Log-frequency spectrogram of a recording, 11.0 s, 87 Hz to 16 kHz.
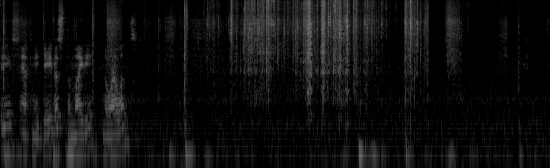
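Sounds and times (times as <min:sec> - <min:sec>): foil wrappers crinkling and tearing: 0:04.1 - 0:08.7.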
